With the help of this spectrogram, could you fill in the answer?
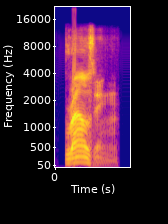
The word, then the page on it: rousing: British English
